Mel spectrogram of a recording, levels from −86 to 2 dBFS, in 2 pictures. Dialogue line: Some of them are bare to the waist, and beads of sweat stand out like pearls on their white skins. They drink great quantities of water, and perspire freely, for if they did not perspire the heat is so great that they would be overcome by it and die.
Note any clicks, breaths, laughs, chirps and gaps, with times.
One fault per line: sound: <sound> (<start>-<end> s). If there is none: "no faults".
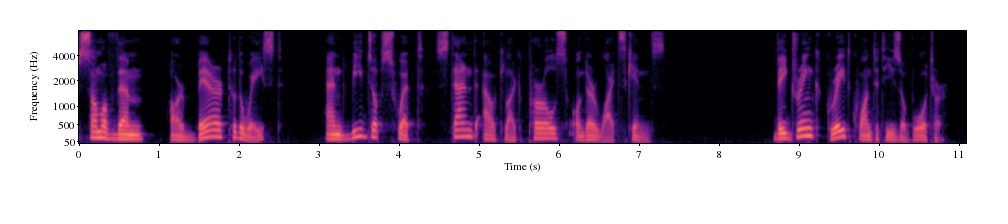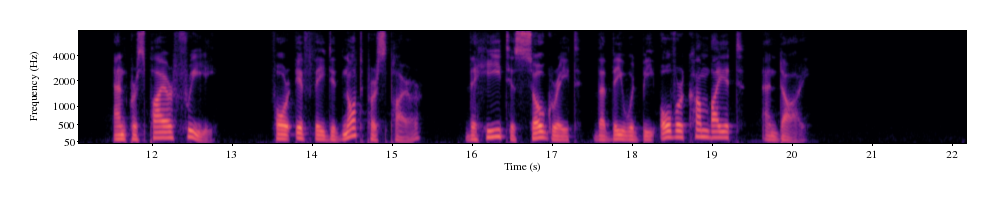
no faults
